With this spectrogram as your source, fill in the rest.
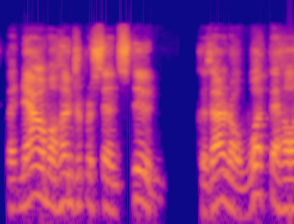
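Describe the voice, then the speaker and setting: This man's voice has a somewhat breathy quality. He talks very quickly, his intonation lively. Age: 60s. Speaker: marketing expert. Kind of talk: interview. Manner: halting, many repeated words.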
